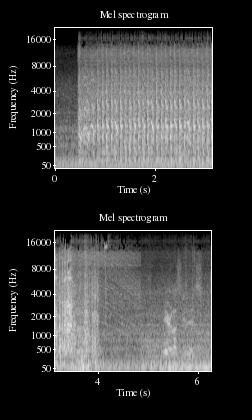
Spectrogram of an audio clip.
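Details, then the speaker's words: Diesel truck cranked with the key cycled to build oil pressure: fast chuffing crank, then it fires briefly with a ragged sputter and dies; owner suspects low fuel in the lines and drained high-pressure oil, not confirmed. "Key off. There's enough in the lines to fire at once."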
